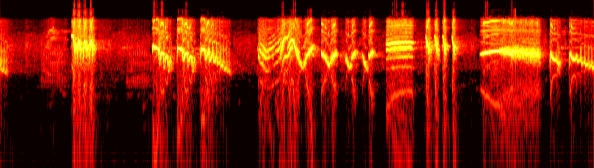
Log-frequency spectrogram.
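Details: Training song of an Asian pied starling: after a quiet start, loud harsh rasps, looping whistled notes and grating bursts follow in quick succession, ending in a long buzzy note.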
